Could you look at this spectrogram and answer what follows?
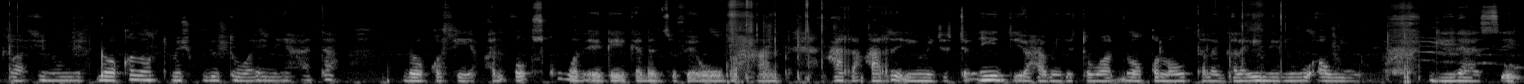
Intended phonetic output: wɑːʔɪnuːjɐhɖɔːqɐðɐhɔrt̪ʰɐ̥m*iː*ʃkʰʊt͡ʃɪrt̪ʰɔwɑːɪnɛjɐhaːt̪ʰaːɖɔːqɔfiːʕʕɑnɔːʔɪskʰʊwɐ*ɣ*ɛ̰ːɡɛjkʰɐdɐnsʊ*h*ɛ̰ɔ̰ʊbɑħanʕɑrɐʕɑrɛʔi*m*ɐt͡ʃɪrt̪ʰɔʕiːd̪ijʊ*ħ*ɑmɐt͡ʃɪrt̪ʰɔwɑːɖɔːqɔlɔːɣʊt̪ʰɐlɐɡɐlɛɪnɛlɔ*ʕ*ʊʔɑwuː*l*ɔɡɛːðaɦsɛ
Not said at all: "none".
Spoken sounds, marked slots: ɛː, ð, f, m, ħ, ɣ, ɾ

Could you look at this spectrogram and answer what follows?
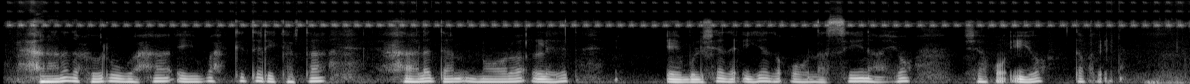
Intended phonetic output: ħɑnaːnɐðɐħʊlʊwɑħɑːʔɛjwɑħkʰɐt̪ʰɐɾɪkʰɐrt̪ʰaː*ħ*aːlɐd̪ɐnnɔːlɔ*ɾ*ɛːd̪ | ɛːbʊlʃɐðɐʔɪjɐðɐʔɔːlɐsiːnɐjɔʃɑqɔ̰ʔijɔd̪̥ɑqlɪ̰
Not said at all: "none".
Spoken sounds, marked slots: ħ, l

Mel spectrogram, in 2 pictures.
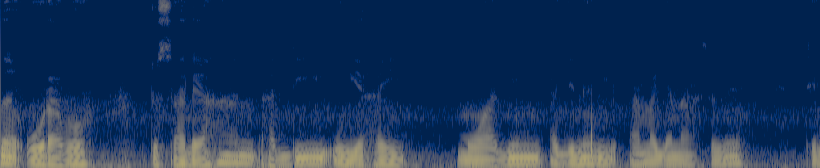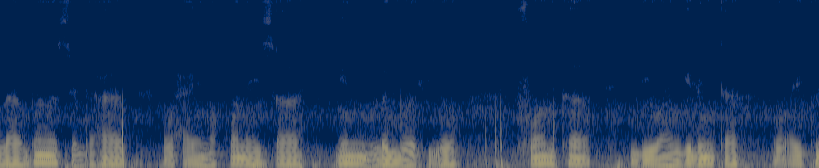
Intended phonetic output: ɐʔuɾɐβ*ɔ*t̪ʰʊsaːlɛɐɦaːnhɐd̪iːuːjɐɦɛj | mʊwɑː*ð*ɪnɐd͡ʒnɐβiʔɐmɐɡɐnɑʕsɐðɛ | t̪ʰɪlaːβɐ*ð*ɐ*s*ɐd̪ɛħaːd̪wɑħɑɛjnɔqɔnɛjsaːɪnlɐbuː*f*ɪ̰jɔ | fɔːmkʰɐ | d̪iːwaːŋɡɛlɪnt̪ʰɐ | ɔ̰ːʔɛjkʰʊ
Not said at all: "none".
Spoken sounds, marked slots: ɔ, ð, ð, s, ħ

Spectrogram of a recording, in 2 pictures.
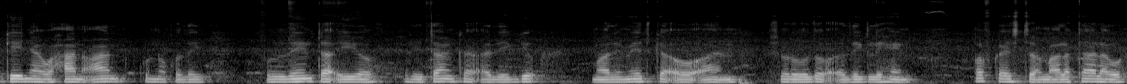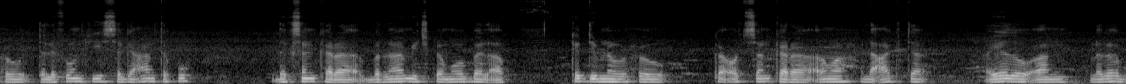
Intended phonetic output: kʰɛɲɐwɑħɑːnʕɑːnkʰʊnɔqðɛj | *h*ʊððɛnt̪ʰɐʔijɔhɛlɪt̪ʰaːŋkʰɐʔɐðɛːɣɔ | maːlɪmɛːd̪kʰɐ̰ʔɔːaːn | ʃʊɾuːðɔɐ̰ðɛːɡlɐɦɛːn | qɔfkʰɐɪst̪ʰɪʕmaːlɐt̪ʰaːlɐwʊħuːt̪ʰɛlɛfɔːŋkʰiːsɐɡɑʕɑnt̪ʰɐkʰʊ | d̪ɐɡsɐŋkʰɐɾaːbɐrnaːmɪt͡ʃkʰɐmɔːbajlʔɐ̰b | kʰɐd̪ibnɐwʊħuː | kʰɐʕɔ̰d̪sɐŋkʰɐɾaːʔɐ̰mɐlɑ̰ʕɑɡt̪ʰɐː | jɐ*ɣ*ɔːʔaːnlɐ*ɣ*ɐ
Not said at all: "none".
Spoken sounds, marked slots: f, ð, ɣ

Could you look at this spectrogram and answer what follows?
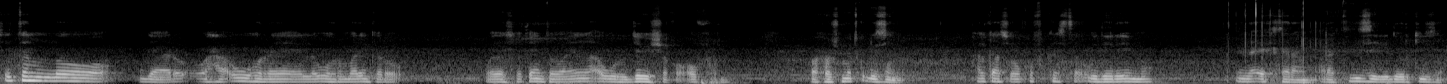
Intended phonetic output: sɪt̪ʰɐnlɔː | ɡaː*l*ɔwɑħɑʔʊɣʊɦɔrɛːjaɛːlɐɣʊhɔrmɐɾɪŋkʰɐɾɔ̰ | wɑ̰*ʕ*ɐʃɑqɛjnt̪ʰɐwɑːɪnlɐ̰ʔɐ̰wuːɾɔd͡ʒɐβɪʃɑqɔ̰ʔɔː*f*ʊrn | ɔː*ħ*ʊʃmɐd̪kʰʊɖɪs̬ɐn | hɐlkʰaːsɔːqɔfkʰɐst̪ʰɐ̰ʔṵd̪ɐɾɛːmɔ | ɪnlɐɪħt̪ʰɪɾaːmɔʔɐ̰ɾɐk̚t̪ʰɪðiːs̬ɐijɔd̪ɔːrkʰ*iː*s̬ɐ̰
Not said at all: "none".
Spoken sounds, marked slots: ɾ, ð, f, ħ, iː

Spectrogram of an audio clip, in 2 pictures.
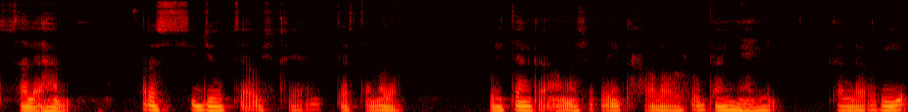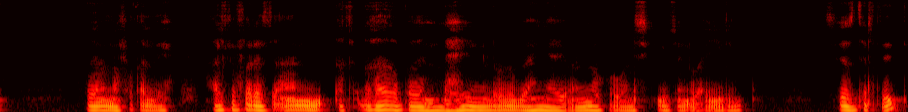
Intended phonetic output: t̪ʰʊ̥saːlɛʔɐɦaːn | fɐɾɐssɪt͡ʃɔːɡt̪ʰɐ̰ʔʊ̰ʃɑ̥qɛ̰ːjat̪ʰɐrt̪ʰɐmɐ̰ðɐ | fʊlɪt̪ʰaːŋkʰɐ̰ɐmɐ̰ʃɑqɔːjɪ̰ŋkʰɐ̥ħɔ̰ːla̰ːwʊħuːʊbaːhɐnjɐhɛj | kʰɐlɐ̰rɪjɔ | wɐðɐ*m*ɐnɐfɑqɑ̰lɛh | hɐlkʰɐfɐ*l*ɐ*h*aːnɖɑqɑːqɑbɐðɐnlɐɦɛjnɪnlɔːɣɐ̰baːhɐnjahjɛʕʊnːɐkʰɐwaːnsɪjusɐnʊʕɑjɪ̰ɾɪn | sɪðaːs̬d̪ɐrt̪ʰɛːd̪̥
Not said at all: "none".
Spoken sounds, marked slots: n, ɾ, s

